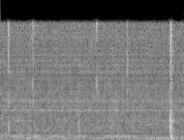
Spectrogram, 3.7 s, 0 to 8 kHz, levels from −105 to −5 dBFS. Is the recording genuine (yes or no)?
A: no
